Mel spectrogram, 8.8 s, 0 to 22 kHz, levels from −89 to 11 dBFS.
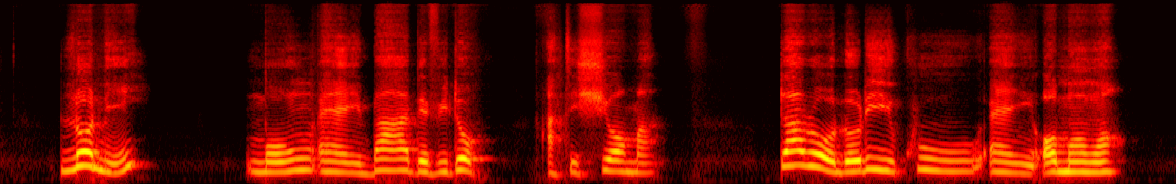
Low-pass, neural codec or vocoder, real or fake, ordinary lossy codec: none; autoencoder, 48 kHz, 32 numbers a frame, DAC-VAE, trained on Japanese speech; fake; none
